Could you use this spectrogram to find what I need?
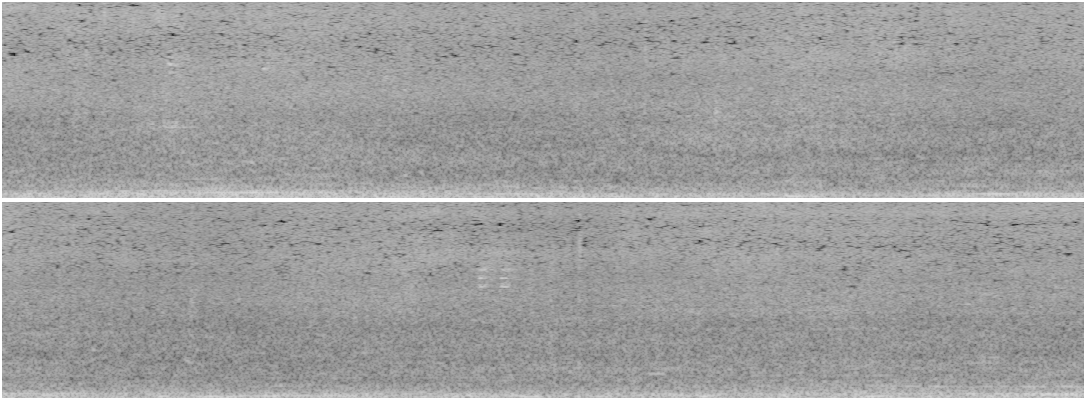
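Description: Motorbike engines rumble past close by.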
